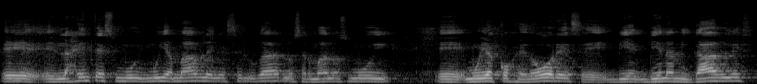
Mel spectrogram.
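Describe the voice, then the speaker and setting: A man's voice: medium pitch, steady tone, unhurried, mellow, echoey room. A Salvadoran man with a hesitant manner and lots of fillers, chatting about a church trip. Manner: hesitant, many fillers and restarts. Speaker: church member reporting on a trip. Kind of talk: casual chat.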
